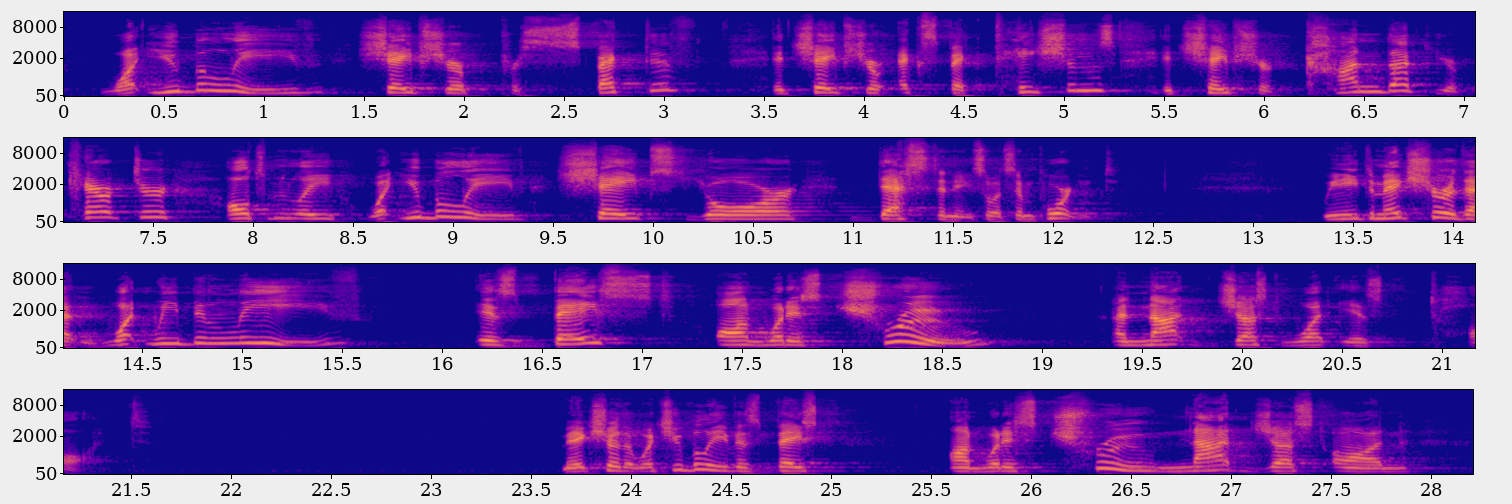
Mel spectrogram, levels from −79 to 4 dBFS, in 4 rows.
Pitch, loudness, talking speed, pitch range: 180 Hz, -25 LUFS, 130 wpm, 165-225 Hz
